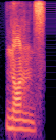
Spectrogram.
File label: "nones", Indian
